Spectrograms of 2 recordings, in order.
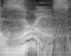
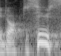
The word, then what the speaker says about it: Seuss: intended for example Dr seus should actually PR pronounced Dr zoy but Theodore geel got tired of correcting people so we all now say Dr Seuss instead of how Dr Seuss initially intended similarly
